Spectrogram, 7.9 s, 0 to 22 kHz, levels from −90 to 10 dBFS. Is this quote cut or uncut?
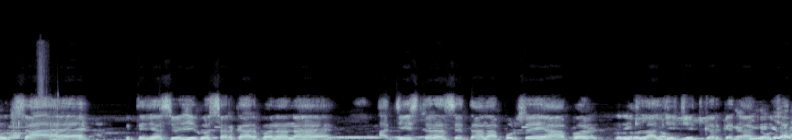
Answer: uncut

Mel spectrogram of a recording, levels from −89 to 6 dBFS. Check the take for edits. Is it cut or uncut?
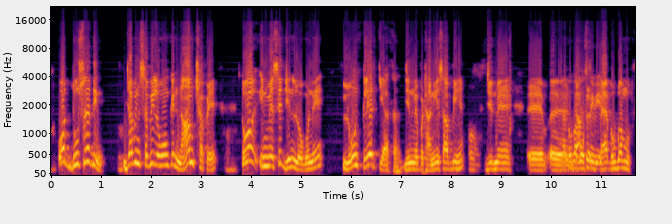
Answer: uncut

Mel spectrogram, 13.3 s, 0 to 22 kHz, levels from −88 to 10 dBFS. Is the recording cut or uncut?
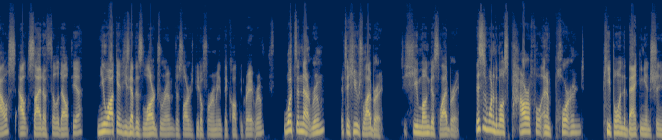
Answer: uncut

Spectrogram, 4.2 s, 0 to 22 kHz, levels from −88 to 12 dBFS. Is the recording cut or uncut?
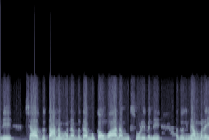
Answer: uncut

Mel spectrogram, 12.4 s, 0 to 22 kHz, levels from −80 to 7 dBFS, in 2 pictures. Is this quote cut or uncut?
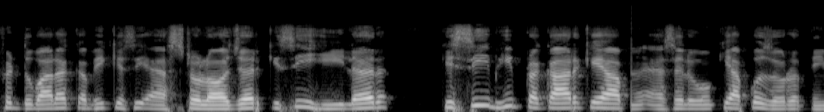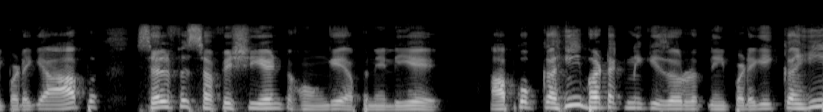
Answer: cut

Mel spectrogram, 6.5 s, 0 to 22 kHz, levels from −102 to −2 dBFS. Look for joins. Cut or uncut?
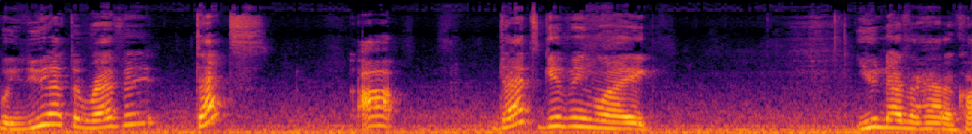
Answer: uncut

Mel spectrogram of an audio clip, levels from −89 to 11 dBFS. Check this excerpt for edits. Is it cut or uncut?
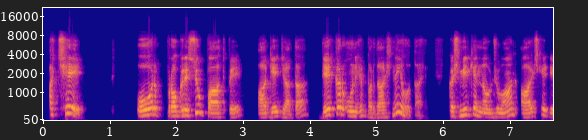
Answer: uncut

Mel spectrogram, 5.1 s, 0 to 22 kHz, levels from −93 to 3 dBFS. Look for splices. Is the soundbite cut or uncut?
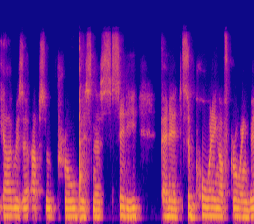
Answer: cut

